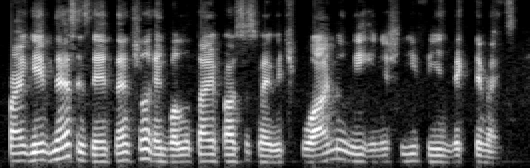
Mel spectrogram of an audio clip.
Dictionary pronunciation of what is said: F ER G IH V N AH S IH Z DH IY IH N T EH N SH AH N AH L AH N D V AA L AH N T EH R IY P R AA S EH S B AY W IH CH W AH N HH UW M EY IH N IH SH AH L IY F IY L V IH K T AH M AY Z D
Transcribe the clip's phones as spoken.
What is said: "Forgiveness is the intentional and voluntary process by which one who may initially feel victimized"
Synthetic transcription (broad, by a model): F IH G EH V N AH S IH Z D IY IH N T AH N AH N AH L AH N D V AA L AH N T EH R IY P R AA S EH S B AY W IH CH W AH N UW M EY IH N IH SH AH L IY F IY L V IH K T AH M AY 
